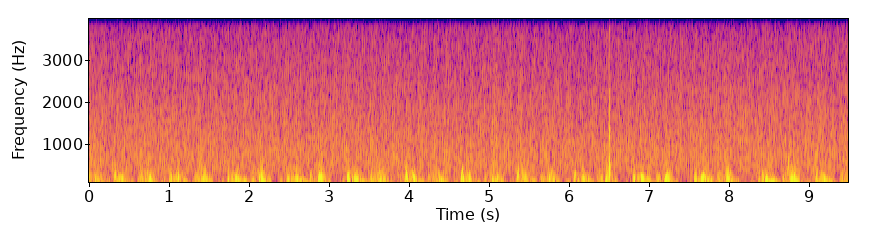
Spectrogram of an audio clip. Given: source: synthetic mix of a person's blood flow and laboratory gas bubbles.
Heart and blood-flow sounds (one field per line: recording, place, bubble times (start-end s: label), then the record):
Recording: Doppler ultrasound of blood flow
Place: precordium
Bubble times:
6.48-6.54 s: bubbles
From the record:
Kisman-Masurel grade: 113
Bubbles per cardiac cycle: 1 to 2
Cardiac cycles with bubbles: 1 to 10%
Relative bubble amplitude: loud (0.450 to 0.775)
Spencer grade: 1 (occasional bubble signal discernible with the cardiac motion signal, with majority of cardiac periods free of bubbles)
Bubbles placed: anywhere in the cardiac cycle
